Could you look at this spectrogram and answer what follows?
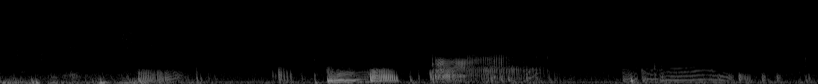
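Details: Irregular stomach growling (borborygmi): gurgles, squeaks and rumbling bursts as gas and fluid move through the gut.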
